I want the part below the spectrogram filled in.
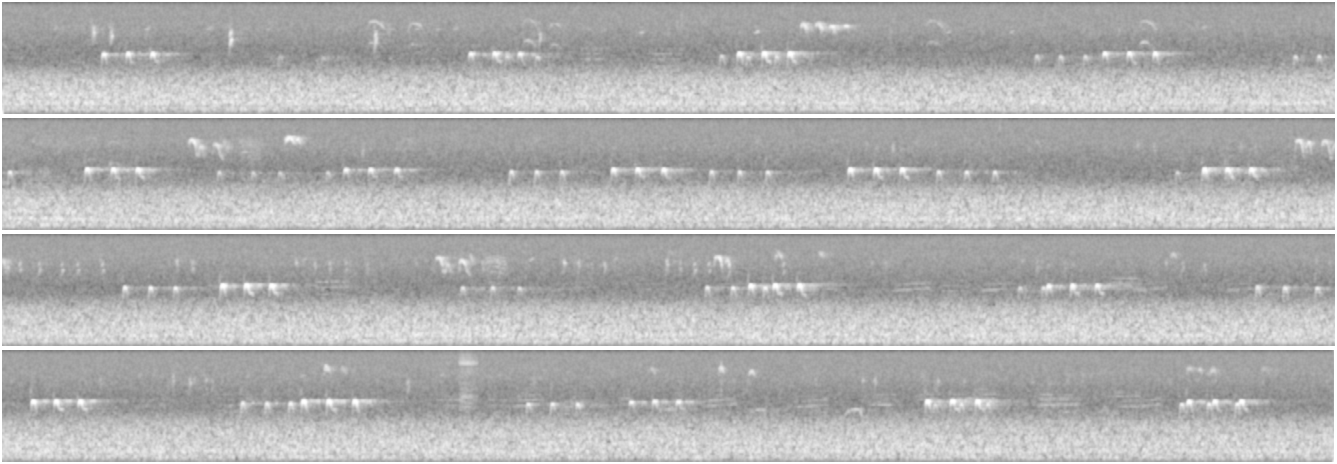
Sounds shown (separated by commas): unidentified sound, Swainson's Thrush song, Olive-sided Flycatcher call, Chestnut-backed Chickadee call, Red-breasted Nuthatch song, insect buzz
